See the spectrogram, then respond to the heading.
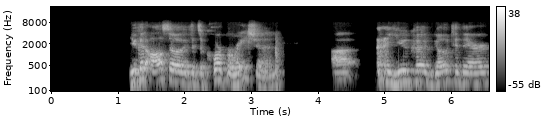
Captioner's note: cough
